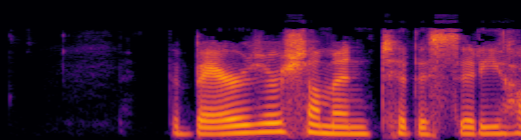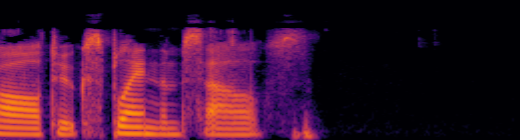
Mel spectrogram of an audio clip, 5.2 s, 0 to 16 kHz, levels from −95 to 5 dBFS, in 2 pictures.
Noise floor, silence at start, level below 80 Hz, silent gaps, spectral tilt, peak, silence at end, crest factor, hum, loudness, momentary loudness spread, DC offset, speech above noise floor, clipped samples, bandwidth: -82 dBFS; 0.85 s; -66 dBFS; none; -4 dB/octave; -4 dBFS; 1.05 s; 20 dB; none; -20 LUFS; 16 LU; under 0.1%; 61 dB; under 0.1%; 9 kHz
